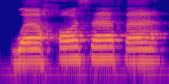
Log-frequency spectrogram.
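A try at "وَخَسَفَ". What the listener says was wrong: Ibu tebalnya bukan kha, bukan kha. Jangan takut monyong, nggak apa-apa, tebal aja dulu. Kha. Nah, wa khasafa.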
